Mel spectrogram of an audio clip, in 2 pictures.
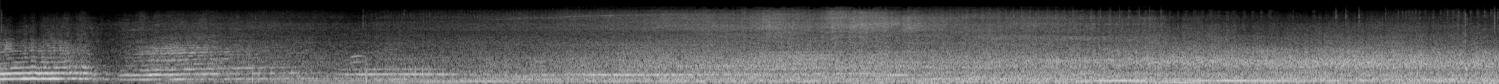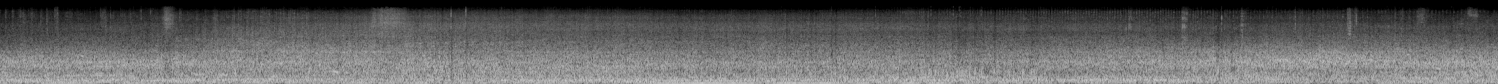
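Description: Wind rushes steadily across the microphone outdoors.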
